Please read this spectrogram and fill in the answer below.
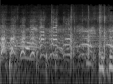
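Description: Several men's voices calling out over one another: footballers shouting on the pitch.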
